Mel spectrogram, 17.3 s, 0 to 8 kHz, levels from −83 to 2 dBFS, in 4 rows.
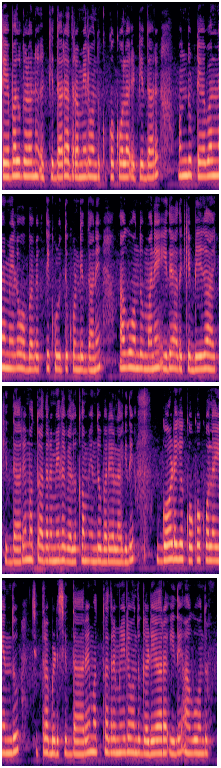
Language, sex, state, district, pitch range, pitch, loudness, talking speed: Kannada, female, Karnataka, Koppal, 210-230 Hz, 220 Hz, -16 LUFS, 150 wpm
